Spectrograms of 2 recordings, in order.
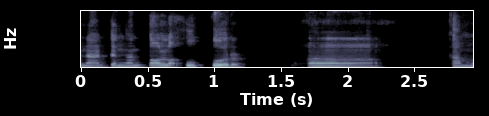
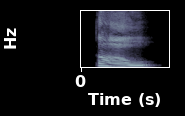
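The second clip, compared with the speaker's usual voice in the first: "Tahu" pitched higher and louder than the rest, so it means "I don't know"; raised intonation; 5 semitones higher, 7 dB louder than usual. Shown as a demonstration. Answering where the headmaster is, with a raised sarcastic "Tahu". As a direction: say "Tahu" high and loud, as a dismissive answer. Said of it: "dengan intonasi yang dinaikkan".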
